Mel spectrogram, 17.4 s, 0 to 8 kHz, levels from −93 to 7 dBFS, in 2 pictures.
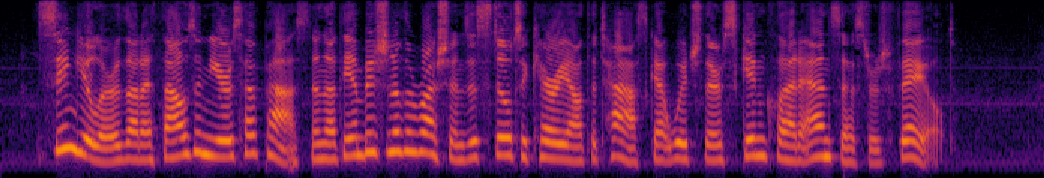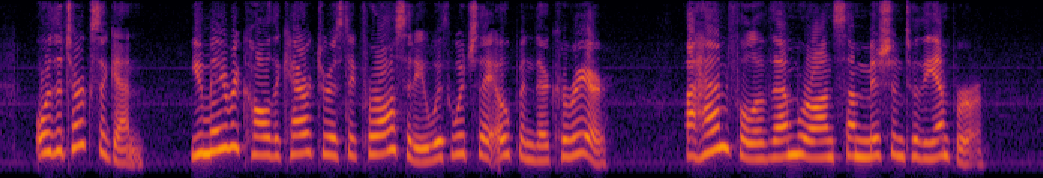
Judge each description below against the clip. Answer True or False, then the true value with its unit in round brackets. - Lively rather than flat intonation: False (4.1 semitones)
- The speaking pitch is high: True (260 Hz)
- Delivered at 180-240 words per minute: True (190 wpm)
